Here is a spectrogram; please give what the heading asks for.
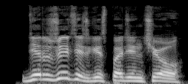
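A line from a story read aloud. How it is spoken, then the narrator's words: Chuckling. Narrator (Russian): хохотнул Магвай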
